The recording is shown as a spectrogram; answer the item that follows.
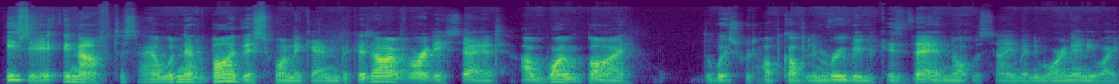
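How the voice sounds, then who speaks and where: A man giving a casual product review to camera as a video host, speaking in a halting, deliberate way and repeating phrases. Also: sits low, sharp tone.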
